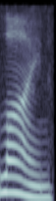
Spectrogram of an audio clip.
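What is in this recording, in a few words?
"line", US English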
